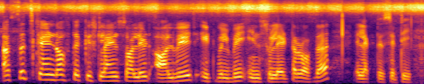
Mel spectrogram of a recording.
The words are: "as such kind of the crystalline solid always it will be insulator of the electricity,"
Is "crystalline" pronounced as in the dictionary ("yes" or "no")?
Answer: no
